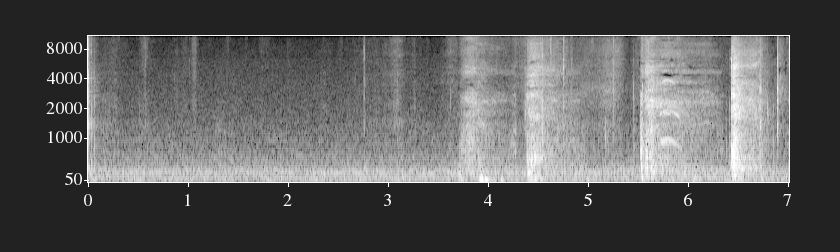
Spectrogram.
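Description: A crinkly chip bag rustling in irregular bursts as a cat pushes its head into it and noses around inside, starting about halfway through after a quiet stretch.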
